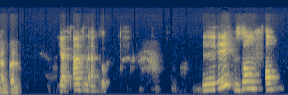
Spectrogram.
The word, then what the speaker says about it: les enfants: Les enfants. Les enfants. Les enfants. Les enfants. Les enfants. Les Les enfants. enfants. Les Les enfants. enfants. Good. Les enfants. Okay, you don't pronounce the T.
